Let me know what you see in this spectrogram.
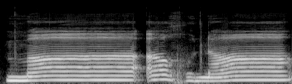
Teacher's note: غین کو پر پڑھنا ہے کیونکہ غین پر پڑھے جانے والے حروف میں شامل ہے، مطلب موٹا پڑھے جانے والے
